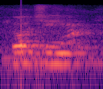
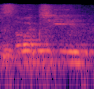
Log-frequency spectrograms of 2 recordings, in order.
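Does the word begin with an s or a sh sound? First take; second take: sh; s. First: The word begins with a sh sound. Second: The word begins with an s sound. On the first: This is the Nahuatl pronunciation. "In Nahuatl, it would be Sho, Shochi" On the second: This is the Hispanicized pronunciation. "then Hispanicized to either Sochi or Suchi"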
